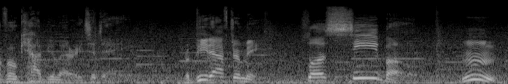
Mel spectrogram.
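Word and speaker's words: placebo: today repeat after me placeo H the stress is on the middle syllable PLO very good you're feigning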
